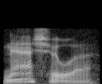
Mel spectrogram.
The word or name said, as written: Nashua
